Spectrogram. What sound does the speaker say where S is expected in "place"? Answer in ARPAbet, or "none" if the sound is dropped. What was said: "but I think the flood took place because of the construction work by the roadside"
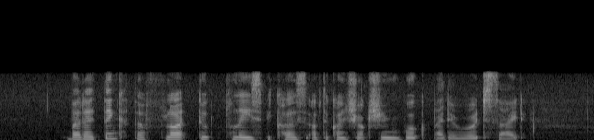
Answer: S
